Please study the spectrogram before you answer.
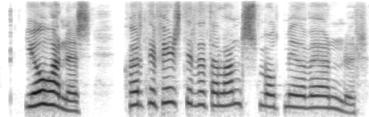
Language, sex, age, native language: Icelandic, female, 50-59, Icelandic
